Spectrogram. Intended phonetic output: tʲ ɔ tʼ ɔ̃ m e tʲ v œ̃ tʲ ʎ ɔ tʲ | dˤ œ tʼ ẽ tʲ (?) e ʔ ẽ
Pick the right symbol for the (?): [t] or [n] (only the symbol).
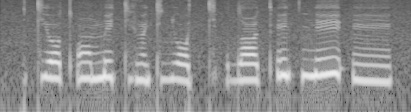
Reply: n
